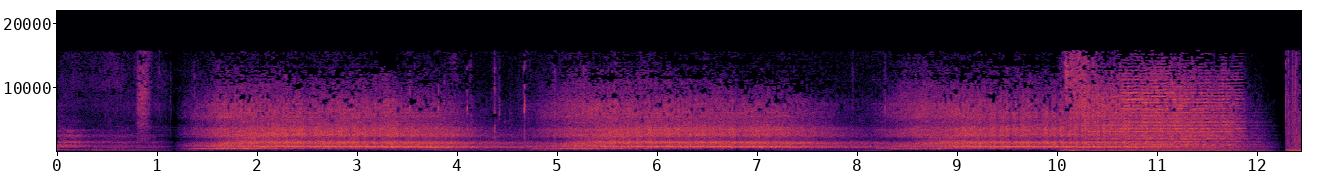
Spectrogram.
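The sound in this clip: Massed hurrah shouts from a crowd at the Victory Day parade on Red Square in Moscow, swelling in three long, sustained roars with short dips between them, loud and dense.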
